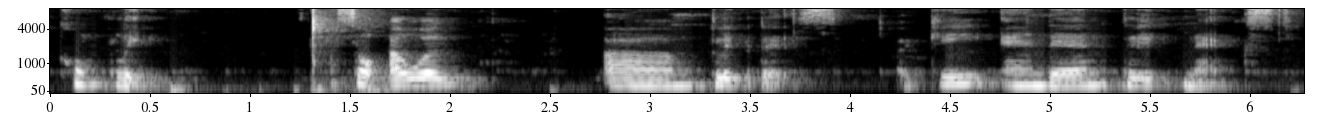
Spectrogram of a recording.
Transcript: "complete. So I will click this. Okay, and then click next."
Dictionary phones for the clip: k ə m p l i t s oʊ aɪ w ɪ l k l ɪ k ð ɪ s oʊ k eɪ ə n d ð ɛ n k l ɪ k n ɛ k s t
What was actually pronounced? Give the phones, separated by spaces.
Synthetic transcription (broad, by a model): k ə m p l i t s oʊ aɪ w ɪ l k l ɪ k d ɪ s oʊ k eɪ ə n d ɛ n k l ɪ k n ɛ k s t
